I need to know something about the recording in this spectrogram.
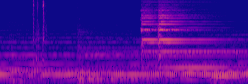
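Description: Background music of steady held tones. About a third of a second in there are two quick clicks, and about a second and a half in a bright bell chime is struck and rings on.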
